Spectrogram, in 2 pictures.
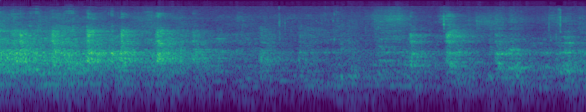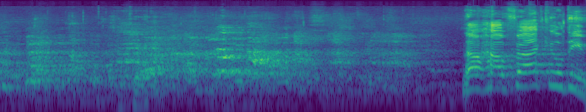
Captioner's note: laughter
